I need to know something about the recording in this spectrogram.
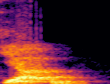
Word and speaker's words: IUP: I'm going to be talking about the library, IUP, or YUP today. I learned last year at this workshop that it's pronounced YUP.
